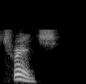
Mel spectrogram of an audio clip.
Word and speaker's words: Treach: Trench. It's spelled treach, but it's trench.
